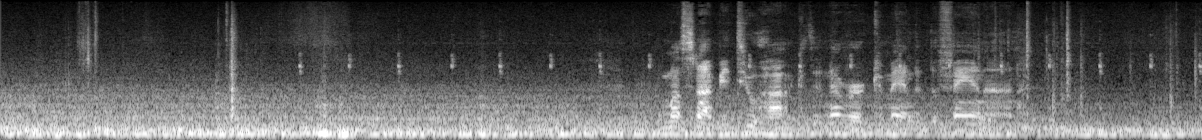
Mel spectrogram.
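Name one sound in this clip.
A car drives along a road with a steady low rumble.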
